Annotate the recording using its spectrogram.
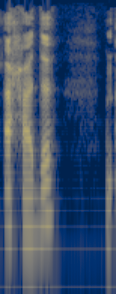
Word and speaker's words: أَحَدٌ: Am Ende haben wir das Wort Ahad. Und Ahad hat eine Runnah und zwei Dhammas über sich und wird deshalb Ahadun ausgesprochen. Und weil nach diesem Wort eine Hamza kommt in dem nächsten Vers, haben wir hier ein Izhar beim Weiterlesen.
